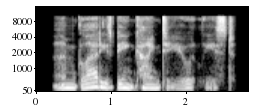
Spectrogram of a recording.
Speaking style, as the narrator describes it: Damien said quietly, so only she could hear

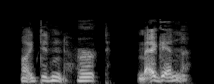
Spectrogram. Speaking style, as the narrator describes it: Harper groaned

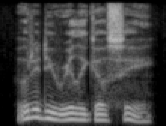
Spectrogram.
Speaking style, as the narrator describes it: I asked softly

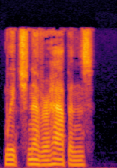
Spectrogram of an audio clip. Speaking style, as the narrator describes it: Emmy said

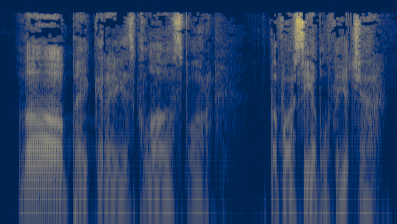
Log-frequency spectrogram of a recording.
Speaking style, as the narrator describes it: Kevin said mournfully

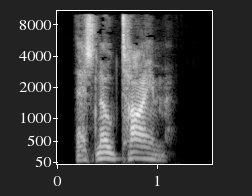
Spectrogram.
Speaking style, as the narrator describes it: Garrick snarled in exasperation

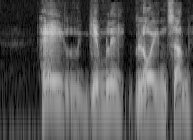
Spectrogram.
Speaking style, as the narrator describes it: he cried

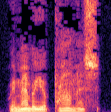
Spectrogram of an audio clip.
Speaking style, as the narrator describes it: Alan said nervously

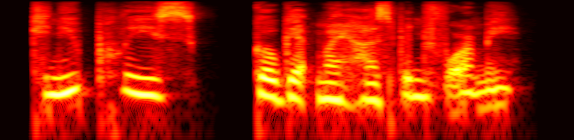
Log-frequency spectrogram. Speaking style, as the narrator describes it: croak

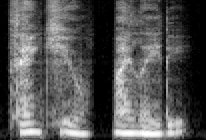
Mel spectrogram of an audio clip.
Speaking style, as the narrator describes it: he whispered

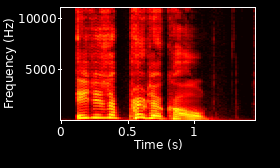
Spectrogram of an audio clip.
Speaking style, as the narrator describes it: snapped Lady Lejeune

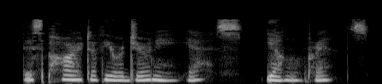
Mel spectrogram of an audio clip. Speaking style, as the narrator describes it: Frostmourne whispered

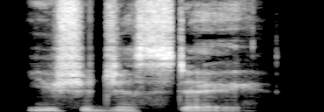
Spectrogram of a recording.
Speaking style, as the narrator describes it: mumbled

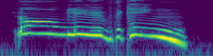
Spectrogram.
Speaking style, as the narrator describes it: they all cried

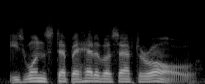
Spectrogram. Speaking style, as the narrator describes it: Captain Pritchard said icily

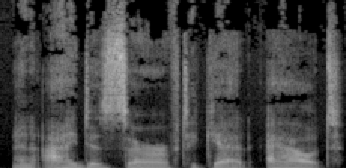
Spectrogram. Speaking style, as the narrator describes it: Tricia said softly

